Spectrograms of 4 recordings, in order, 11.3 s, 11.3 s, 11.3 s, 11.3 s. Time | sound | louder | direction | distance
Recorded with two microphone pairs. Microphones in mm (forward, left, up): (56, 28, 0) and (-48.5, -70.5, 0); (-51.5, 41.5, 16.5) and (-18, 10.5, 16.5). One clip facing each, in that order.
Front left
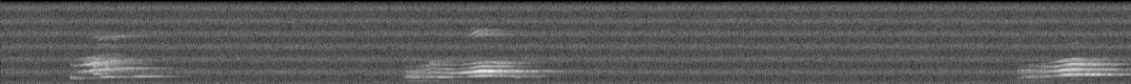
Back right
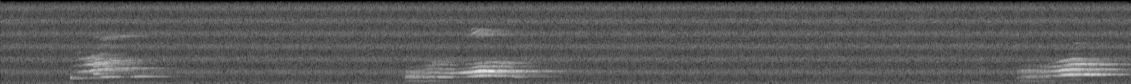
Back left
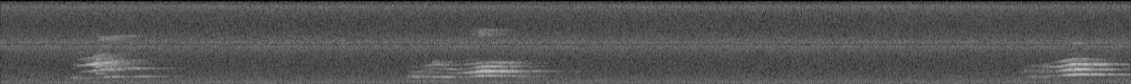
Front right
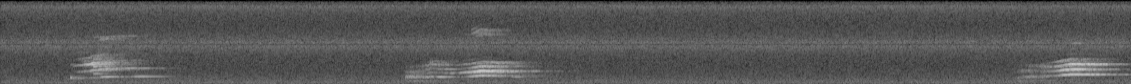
0.7 | a cat meowing | even, front right 4 dB | 55° right | 5 m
